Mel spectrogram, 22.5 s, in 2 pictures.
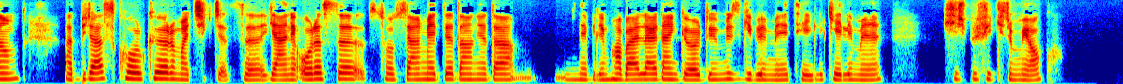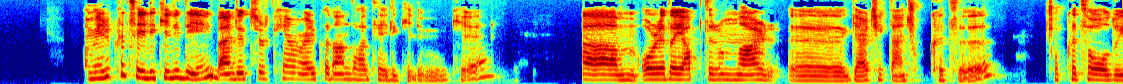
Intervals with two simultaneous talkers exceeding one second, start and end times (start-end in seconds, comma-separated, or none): none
